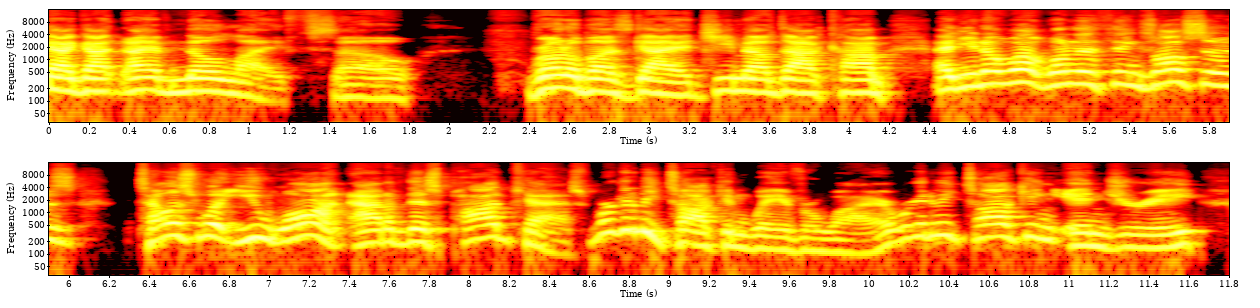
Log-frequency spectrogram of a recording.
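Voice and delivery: normal talking voice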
